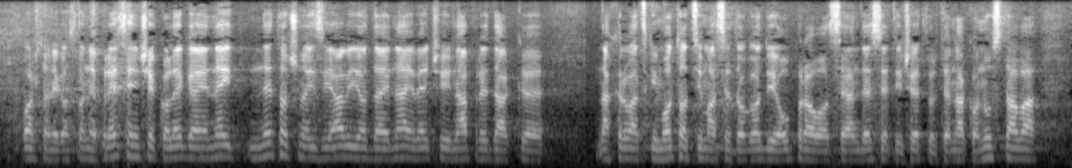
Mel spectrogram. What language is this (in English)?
Croatian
